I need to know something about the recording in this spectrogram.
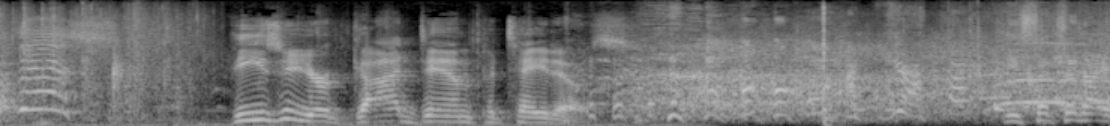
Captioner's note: laughter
